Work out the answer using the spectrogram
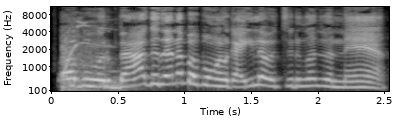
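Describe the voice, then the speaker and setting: A woman voicing a fast, nagging cartoon wife. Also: high-pitched, lightly acted. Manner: nagging, scolding. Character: nagging young wife who scolds her husband. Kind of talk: Tamil cartoon dubbing.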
